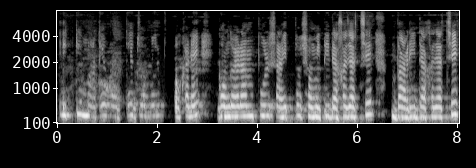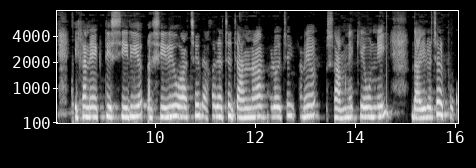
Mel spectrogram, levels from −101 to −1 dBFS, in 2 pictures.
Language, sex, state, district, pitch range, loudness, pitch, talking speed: Bengali, female, West Bengal, Dakshin Dinajpur, 245-280 Hz, -16 LUFS, 260 Hz, 115 wpm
